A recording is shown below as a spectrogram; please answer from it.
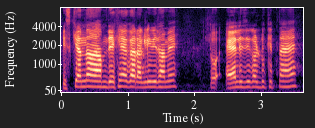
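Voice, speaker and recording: A man's voice: high voice, level tone, moderate pace, bright, forceful tone, smooth, dry recording. A man teaching a physics class, explaining step by step and often asking his students whether they follow. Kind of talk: classroom lecture.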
